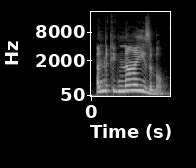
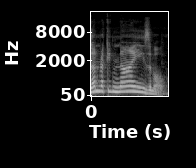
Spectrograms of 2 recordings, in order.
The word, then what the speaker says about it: unrecognizable: I couldn't recognize her because she was unrecognizable. Unrecognizable. When you pronounce long words like this, try to make the unstressed syllables really short. She was unrecognizable.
